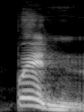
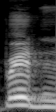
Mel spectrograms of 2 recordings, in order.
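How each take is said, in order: First: It is said with the ordinary tho tone. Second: It is said with the special tho tone. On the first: "อาใส่ไม้โท ... เป็นเสียงโทปกติ" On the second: "เป็นเสียงโทพิเศษ"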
